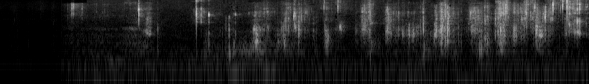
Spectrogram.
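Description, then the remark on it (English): Loud, wet chewing and biting from a mukbang eating video, with crunchy, squishy bursts and audible breathing in an irregular rhythm, continuing steadily after a brief silent start, with no talking. “Yeah, I was gonna say mukbang.”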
